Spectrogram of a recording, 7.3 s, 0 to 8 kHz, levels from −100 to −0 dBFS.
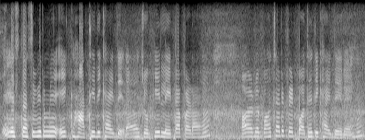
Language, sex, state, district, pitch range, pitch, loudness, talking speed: Hindi, male, Bihar, Jahanabad, 205-245 Hz, 230 Hz, -14 LUFS, 190 wpm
